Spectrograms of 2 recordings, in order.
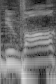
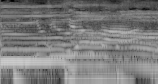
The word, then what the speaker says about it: Duval: Steve, this one is from Miracle in Duval County. You don't say it like that, Shirley. Come on. I know. I was waiting for you guys. Duval. Yeah, you all. Come on, sir. 3, 2, 1. Duval.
